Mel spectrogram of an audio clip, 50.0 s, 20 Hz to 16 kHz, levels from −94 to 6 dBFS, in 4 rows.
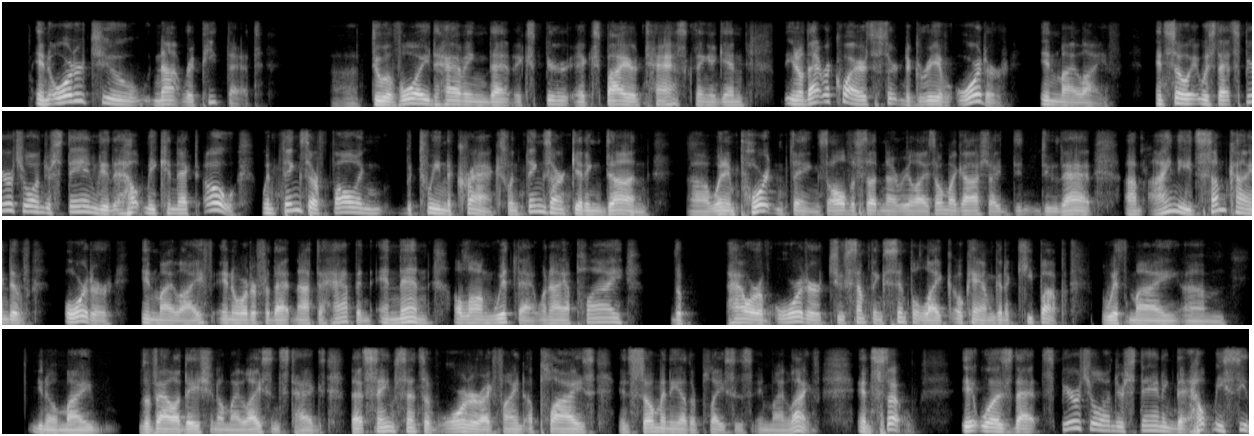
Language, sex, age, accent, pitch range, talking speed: English, male, 50-69, American, 105-145 Hz, 175 wpm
